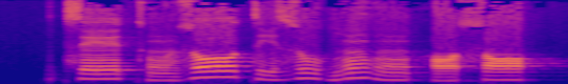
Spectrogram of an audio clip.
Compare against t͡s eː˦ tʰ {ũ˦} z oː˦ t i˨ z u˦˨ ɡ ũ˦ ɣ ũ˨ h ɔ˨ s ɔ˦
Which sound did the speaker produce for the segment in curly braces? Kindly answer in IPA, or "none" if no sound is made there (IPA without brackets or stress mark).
ũ˨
